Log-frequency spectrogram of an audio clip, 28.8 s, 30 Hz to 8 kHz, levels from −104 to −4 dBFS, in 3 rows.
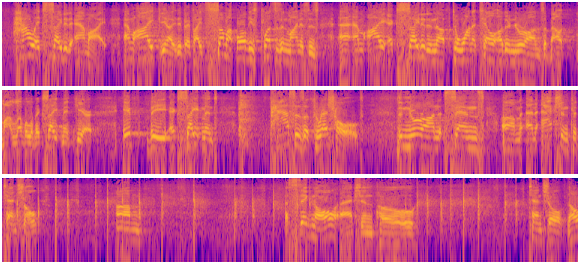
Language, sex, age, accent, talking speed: English, male, 40-59, American, 110 wpm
